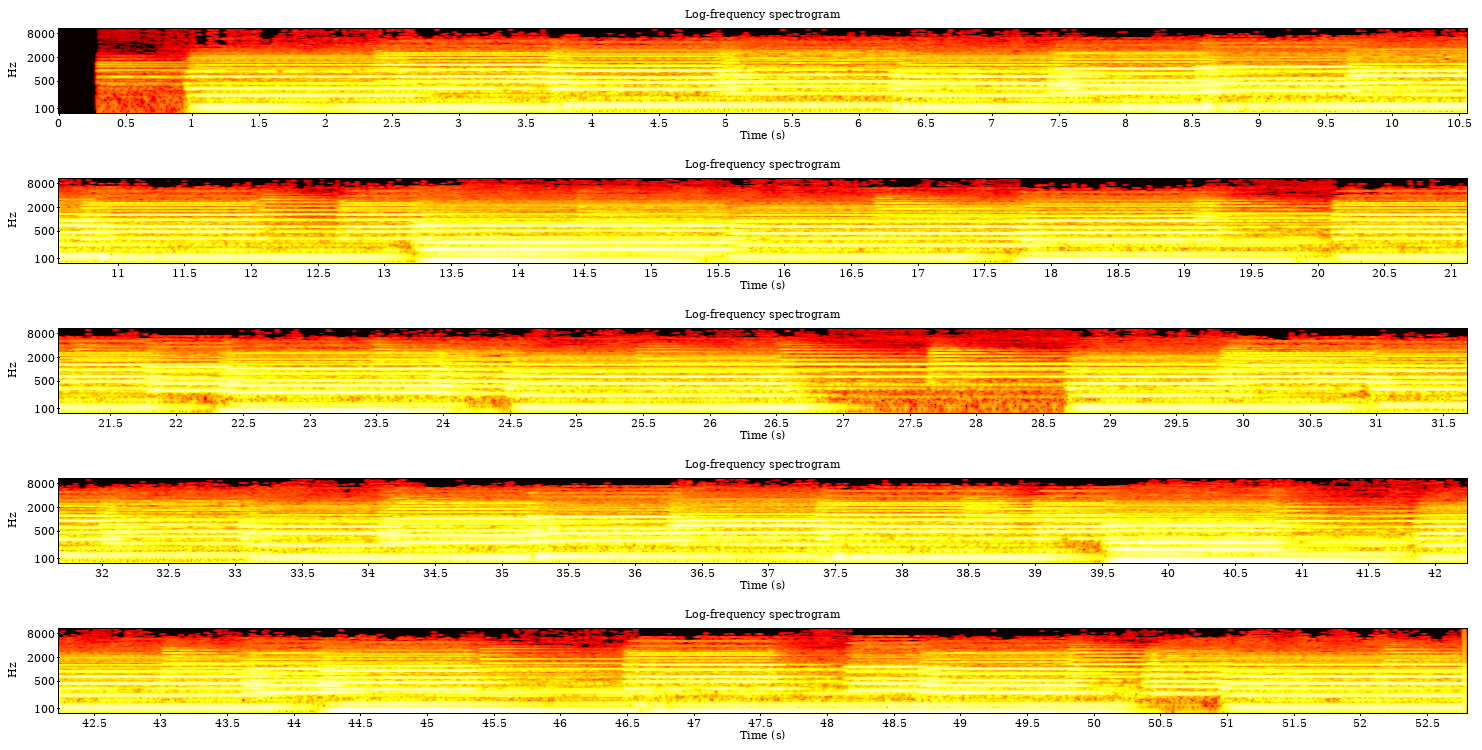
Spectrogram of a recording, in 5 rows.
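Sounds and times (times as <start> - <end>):
pipe organ music in original key: 0.4 - 52.7.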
